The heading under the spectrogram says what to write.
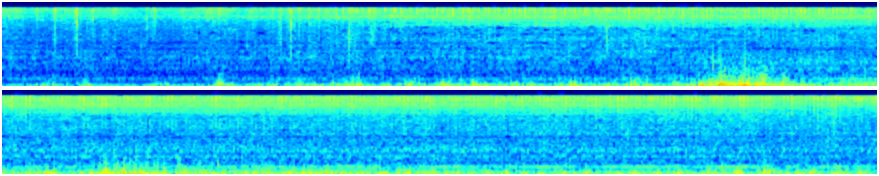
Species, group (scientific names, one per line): Neotibicen canicularis
Cicadidae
